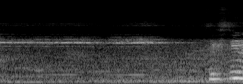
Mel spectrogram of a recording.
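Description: A steady high-pitched whine holding one pitch for about two seconds, then stopping, over faint room noise.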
